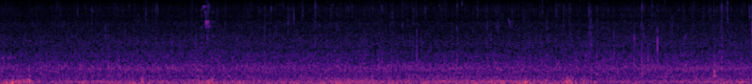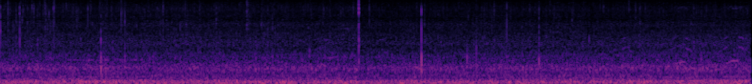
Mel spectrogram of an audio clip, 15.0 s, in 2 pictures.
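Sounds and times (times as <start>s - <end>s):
steady rain: 0.0s - 15.0s
wind rumble on microphone: 0.0s - 15.0s
light irregular ticks: 0.6s - 14.2s.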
